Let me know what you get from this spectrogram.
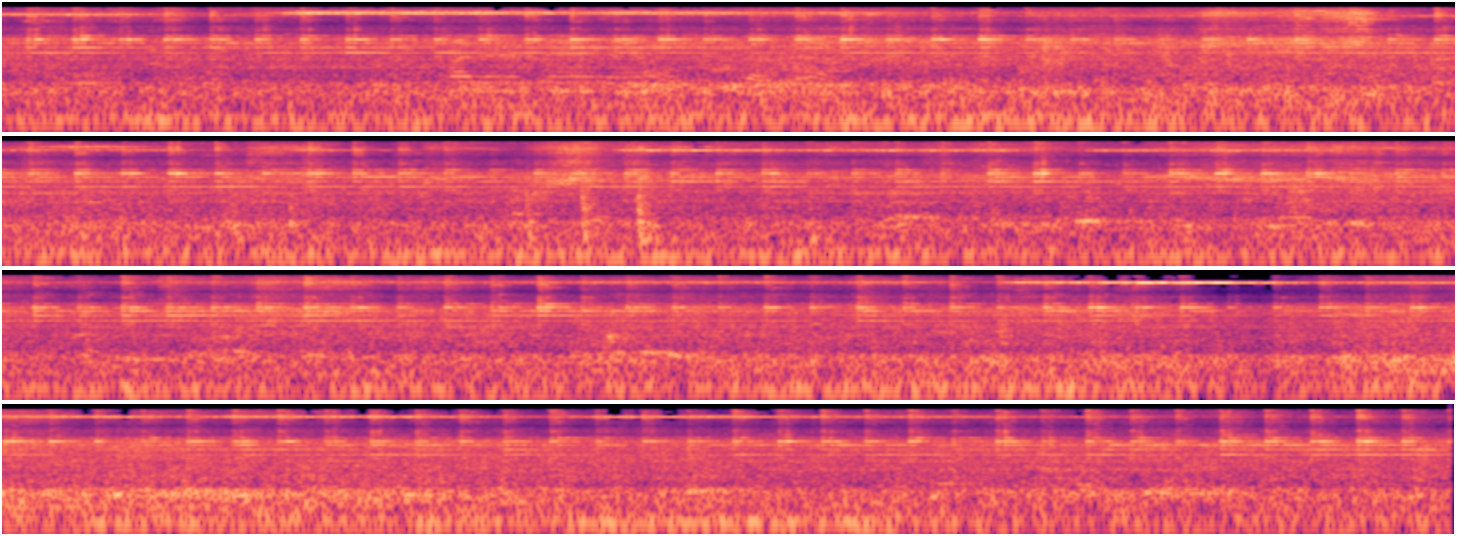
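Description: Freight train of boxcars rolling past: a steady, dense rumble of steel wheels on rail, with thin high-pitched squealing tones held above it and a brief swell in loudness about two-thirds of the way through.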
